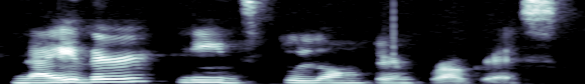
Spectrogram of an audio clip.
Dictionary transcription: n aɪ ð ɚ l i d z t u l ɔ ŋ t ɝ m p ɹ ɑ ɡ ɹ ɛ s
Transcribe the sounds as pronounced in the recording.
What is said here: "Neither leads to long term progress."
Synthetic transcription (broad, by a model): n aɪ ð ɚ l i d s t u l ɔ ŋ t ɝ m p ɹ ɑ ɡ ɹ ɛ s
